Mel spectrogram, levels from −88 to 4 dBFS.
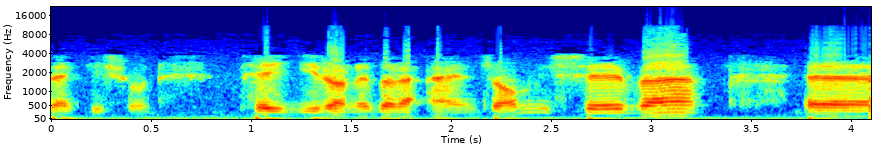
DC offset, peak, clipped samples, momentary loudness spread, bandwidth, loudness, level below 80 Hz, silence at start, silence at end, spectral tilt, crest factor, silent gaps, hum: under 0.1%; 0 dBFS; 0.2%; 18 LU; 11 kHz; -12 LUFS; -38 dBFS; 0 s; 0 s; -4 dB/octave; 12 dB; none; none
